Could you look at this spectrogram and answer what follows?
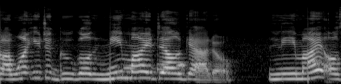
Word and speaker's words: Nimai: So, I want you to Google Nimai Delgado. Nimai, I'll spell it for you and you can go and Google him and go and check him out.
